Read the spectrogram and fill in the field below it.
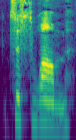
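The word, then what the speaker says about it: ZA/UM: John says it's pronounced to swum. To swum that ZA, the Disco Elysium developer.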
